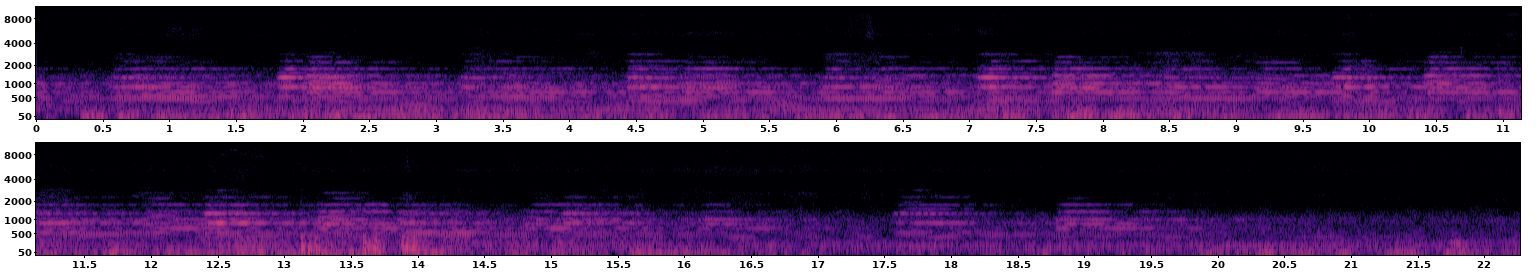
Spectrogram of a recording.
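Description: Church bells ring out in a steady, overlapping peal, their strikes blending into a continuous rich clang that stays fairly loud and even for the whole stretch, with no voices.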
